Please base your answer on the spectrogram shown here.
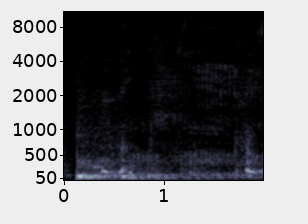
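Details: F2 Savannah cat purring as it is petted and scratched for an itch; after a sudden onset, a loud, low, throaty rumble continues steadily, with a faint rustle of handling near the end.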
